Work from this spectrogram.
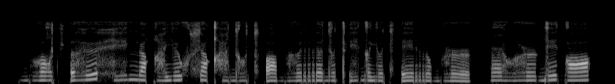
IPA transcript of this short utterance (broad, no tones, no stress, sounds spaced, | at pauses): bʱ o ʁ t͡ʃʼ ə ɦ ø h e̤ ŋ ø q e̤ j ø xʷ s ø qʰ e̤ d o̤ t͡sʼ ɒ bʱ ɵ r ə d ɵ tʼ e̤ ɡ ə j ɵ t͡sʼ e r o bʱ ə˞ | ʕ o̤ ɦ ə˞ ɡ e ɡ ɒ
